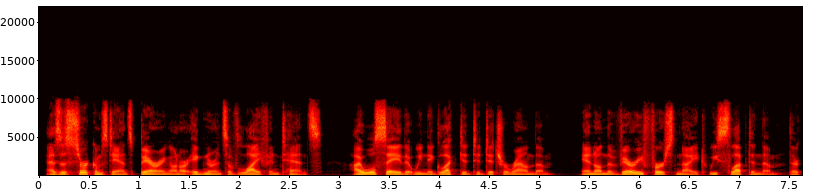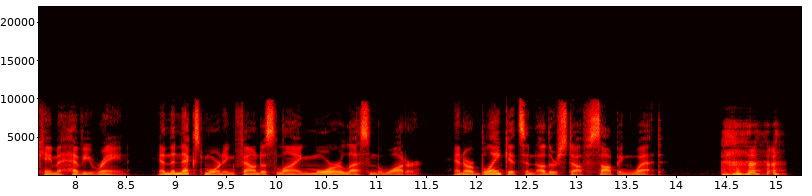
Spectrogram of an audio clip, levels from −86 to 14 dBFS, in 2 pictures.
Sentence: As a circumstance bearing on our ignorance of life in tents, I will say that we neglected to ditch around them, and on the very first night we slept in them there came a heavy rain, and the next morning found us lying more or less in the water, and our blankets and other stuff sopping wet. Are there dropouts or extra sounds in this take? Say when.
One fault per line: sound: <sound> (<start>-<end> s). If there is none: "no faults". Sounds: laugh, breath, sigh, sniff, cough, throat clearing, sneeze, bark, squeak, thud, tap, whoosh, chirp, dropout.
sound: laugh (14.4-15.1 s)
